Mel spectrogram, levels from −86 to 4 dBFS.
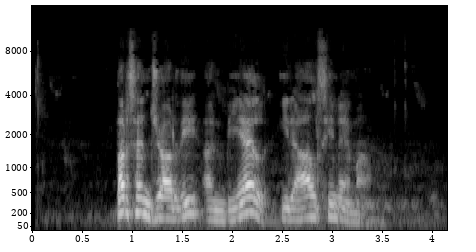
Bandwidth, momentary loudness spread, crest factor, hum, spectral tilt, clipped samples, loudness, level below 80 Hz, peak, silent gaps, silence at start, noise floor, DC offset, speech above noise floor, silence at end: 9.8 kHz; 11 LU; 22 dB; none; -6 dB/octave; under 0.1%; -21 LUFS; -58 dBFS; 0 dBFS; none; 0.85 s; -62 dBFS; under 0.1%; 41 dB; 0.75 s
